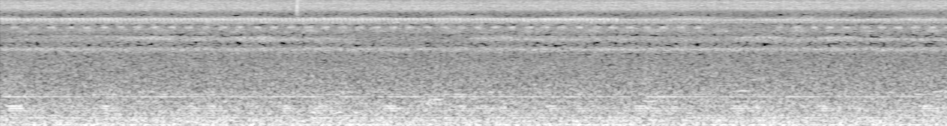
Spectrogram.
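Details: Crickets with forest insects chirping through a summer night in the country, a constant high trilling mass of rapid pulses, one sharp click around the third second, and a quiet low hum.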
